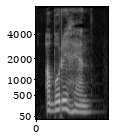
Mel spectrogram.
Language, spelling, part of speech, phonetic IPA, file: Ukrainian, абориген, noun, [ɐbɔreˈɦɛn], Uk-абориген.ogg
- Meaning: aborigine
